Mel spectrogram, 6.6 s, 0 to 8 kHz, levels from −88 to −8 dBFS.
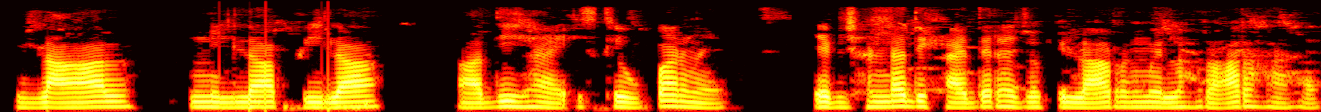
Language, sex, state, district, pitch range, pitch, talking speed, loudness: Hindi, male, Chhattisgarh, Balrampur, 130-145 Hz, 135 Hz, 200 wpm, -19 LUFS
